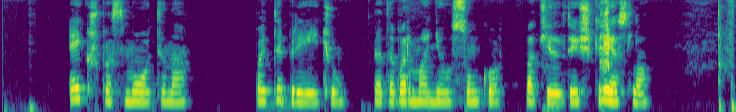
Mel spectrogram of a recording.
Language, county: Lithuanian, Šiauliai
